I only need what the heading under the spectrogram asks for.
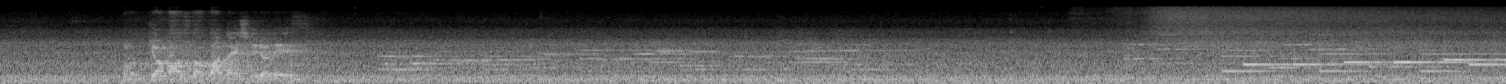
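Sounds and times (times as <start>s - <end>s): train equipment humming: 0.0s - 15.0s
chiming departure melody: 3.7s - 9.7s, 11.1s - 15.0s
hiss: 11.0s - 14.8s.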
